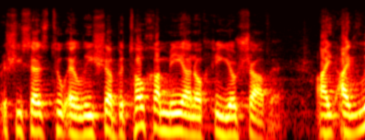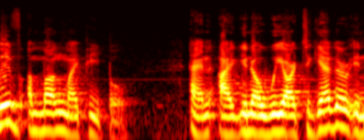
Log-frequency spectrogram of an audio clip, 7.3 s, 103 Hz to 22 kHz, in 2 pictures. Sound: Hebrew 00:58:36

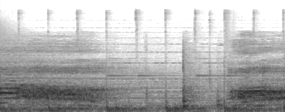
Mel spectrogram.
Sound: Hulk screaming

